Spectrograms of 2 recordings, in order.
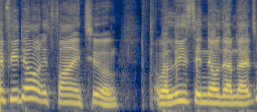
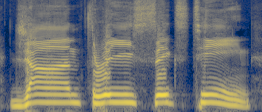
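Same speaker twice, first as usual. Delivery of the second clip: drawn out slowly; 4 semitones higher, much slower than usual. Shown as a demonstration. Host proclaiming the Bible verse, very slow and drawn out. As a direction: stretch John three sixteen out very slowly.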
